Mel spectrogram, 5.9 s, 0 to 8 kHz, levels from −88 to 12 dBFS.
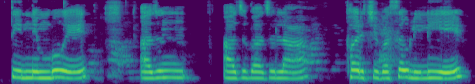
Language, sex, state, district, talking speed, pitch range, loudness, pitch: Marathi, female, Maharashtra, Dhule, 80 wpm, 225-250 Hz, -13 LUFS, 235 Hz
